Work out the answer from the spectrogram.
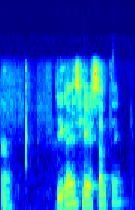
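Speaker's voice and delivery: feigned innocent, oblivious tone, high pitch, slow pace. Playing Raylan, who ignores someone calling him: pretending not to hear. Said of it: "Raylan pretends like he doesn't hear her".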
